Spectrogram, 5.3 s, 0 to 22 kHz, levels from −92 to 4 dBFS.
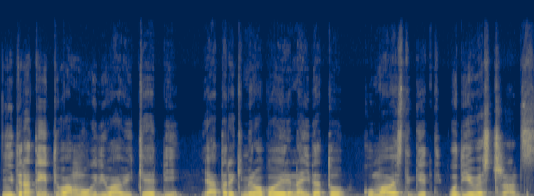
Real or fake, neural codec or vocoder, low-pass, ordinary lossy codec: real; none; 19.8 kHz; none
